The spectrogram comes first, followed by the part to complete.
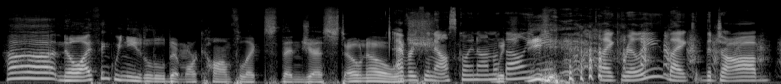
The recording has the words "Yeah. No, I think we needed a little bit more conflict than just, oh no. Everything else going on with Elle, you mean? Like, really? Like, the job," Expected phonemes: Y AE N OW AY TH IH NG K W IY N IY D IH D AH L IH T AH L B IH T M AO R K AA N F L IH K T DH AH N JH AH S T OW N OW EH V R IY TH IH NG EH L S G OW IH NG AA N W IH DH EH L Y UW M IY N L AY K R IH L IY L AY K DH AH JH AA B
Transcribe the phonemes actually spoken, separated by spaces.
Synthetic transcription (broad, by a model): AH N OW AY TH IH NG K W IY N IY D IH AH L IH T L B IH T M AO R K AA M F L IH K T DH AH N JH AH S T OW N OW EH V R IY TH IH NG EH L S G OW IH NG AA N W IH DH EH L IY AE L AY K R IH L IY L AY K DH AH JH AA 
